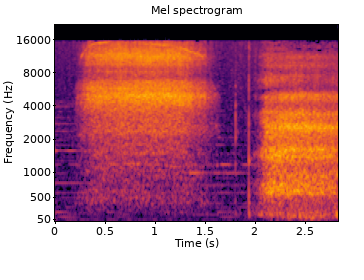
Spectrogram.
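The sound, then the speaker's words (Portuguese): A deep breath during a guided breathing exercise: a long, airy inhale of over a second, a short pause, then a stronger, breathy exhale that continues to the end. “Antes disso, respira fundo. Solta o ar.”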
